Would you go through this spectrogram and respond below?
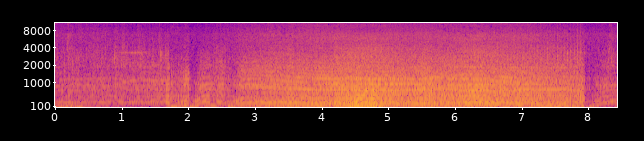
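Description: Renault Clio Cup race car engines in Project Cars 2 at Monza, a steady loud drone that rises and peaks mid-run, then eases, with brief shifts near the start and end.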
